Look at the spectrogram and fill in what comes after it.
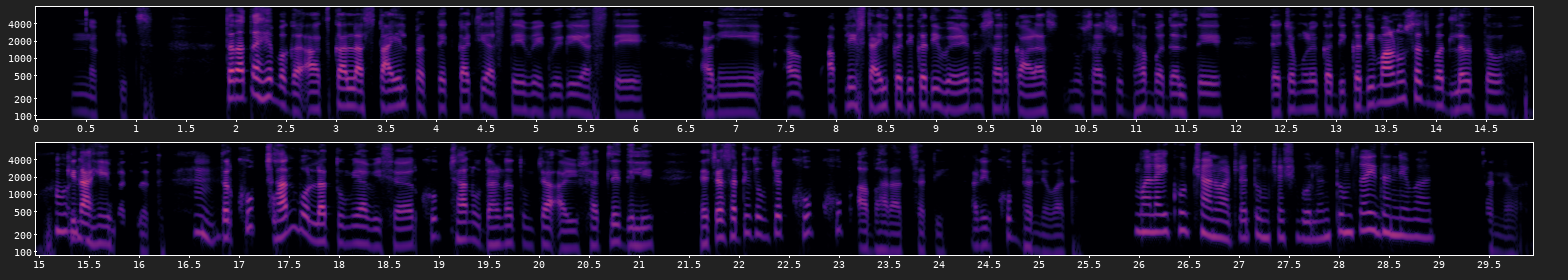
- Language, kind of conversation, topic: Marathi, podcast, तुझा स्टाइल कसा बदलला आहे, सांगशील का?
- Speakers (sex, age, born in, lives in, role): female, 45-49, India, India, guest; male, 45-49, India, India, host
- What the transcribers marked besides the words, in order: tapping; chuckle; other background noise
